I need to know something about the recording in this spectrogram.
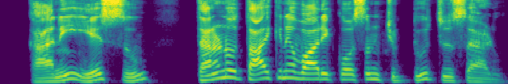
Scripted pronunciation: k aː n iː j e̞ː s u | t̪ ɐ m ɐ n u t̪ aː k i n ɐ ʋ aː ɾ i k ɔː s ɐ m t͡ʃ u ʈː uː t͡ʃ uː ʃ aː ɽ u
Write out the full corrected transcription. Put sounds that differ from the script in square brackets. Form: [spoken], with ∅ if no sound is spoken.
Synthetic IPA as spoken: k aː n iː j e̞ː s u | t̪ ɐ [n] ɐ n u t̪ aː k i n ɐ ʋ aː ɾ i k ɔː s ɐ m t͡ʃ u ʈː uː t͡ʃ uː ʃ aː ɽ u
